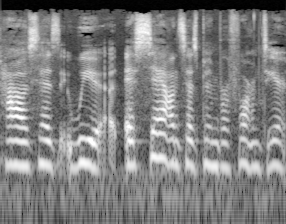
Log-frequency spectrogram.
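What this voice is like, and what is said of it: Vague mixed European accent. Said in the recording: “I like how your accent is just so uncertain. It is just a big stew of Europe.”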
